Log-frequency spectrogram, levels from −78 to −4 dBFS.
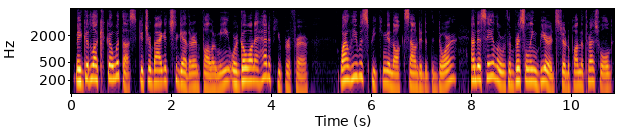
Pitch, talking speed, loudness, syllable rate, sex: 165 Hz, 225 wpm, -19 LUFS, 5.7 syllables/s, male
